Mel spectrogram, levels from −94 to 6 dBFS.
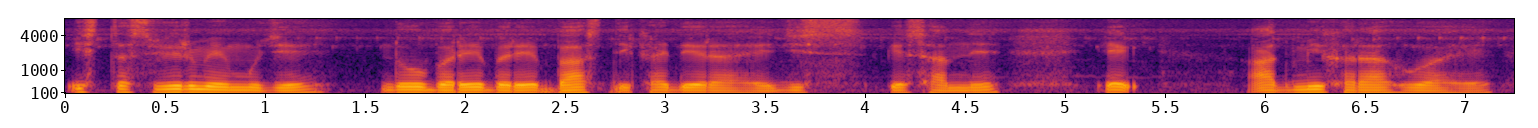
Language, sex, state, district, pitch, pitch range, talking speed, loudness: Hindi, male, Arunachal Pradesh, Papum Pare, 105 Hz, 105-115 Hz, 155 wpm, -18 LUFS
